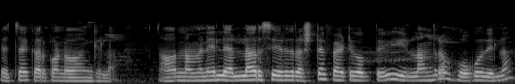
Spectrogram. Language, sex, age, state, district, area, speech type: Kannada, female, 30-45, Karnataka, Dharwad, urban, spontaneous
